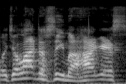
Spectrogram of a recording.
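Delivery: loud, laid-on fake Scottish accent. Joking about a voice message from Drew McIntyre: fake Scottish accent as Drew McIntyre. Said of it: "Scottish accent is har-, harder to fake".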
